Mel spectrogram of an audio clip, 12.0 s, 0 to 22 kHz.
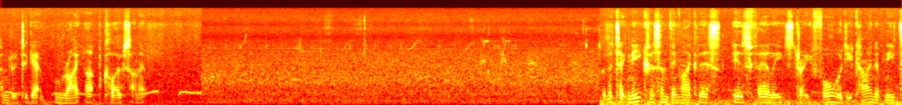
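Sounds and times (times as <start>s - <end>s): faint bird calls: 0.0s - 8.0s.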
